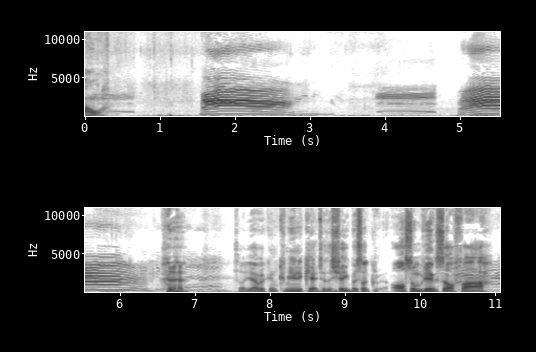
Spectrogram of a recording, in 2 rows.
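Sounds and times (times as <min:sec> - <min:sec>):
distant sheep bleat: 0:00.0 - 0:00.8, 0:03.9 - 0:04.8
person imitating sheep baa: 0:01.6 - 0:02.8, 0:05.0 - 0:06.4.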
